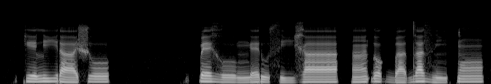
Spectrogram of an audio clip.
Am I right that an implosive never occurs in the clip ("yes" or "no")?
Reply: no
